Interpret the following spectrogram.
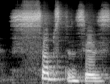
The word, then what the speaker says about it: substances: This is another one that people usually get wrong. Substances. The stress syllable is the very first one, okay?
